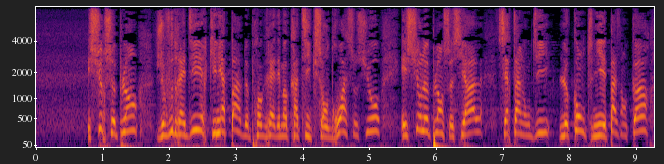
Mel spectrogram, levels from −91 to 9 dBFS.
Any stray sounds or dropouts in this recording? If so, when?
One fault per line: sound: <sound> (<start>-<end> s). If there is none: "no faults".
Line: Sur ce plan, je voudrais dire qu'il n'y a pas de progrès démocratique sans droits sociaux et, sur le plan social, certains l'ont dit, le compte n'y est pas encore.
no faults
